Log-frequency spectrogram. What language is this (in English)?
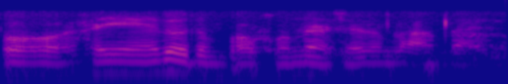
Manipuri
